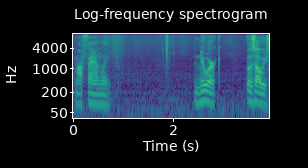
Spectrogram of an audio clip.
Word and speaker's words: Newark: Newark is spelled N-E-W-A-R-K, like New Ark. And you can say it properly, like Newark. Newark, two syllables, but if you're from up there, you just call it Newark. N-O-R-K, Newark, right?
